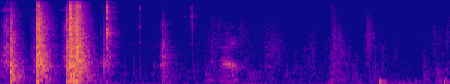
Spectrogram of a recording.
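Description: Cordless drill driving fasteners into a door mounting bracket in several short bursts during the first second and a half, followed by quieter handling sounds.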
